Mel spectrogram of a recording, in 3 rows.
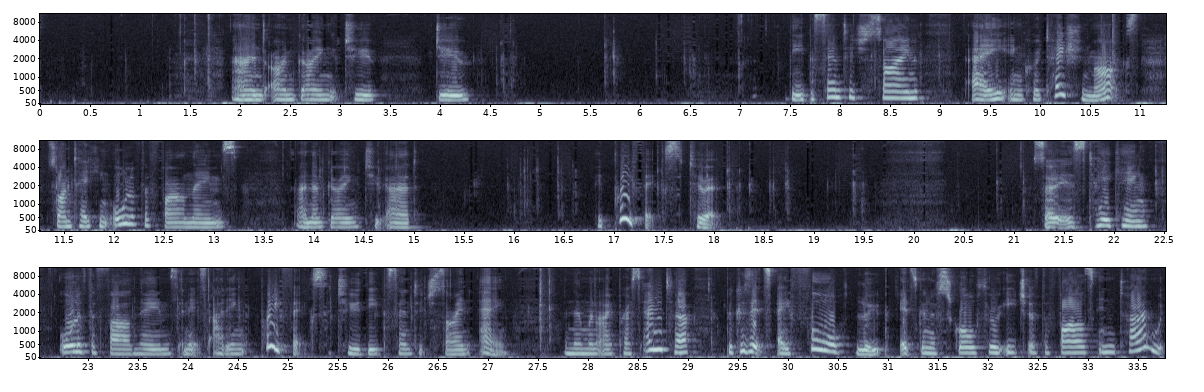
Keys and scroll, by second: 27.2 Return.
